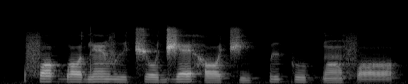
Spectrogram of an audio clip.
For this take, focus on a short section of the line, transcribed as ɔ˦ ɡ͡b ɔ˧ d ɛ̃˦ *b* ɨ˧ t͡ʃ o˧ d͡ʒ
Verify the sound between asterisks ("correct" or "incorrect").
incorrect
